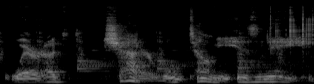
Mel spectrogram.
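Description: Over clear background noise, a man performs a put-on character voice. His pitch sits at a medium level. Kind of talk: playful movie-trailer voice during live stream chat. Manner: dramatic trailer announcer.

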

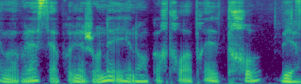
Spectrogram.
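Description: A man talks at a fast pace with a fairly low pitch, ordinary pitch variation, a dark, mellow tone, a husky, rough edge and vocal fry.

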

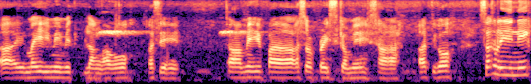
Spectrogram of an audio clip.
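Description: A man's fairly high-pitched voice at a fairly slow pace, with ordinary pitch variation, very even loudness and noticeable background noise. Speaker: student vlogger. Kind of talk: vlog narration. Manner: halting.

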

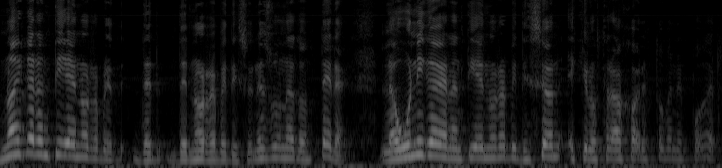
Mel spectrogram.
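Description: A man with a high-pitched voice. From Chile. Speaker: lawyer and digital media director, debater; panelist. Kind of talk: public debate. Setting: restaurant with live audience. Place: cafe. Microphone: handheld.

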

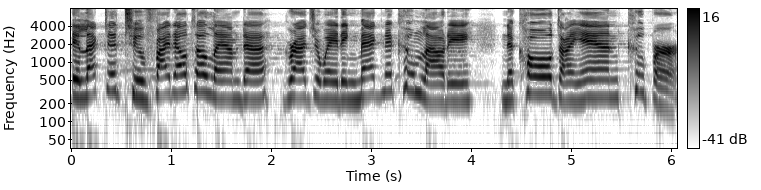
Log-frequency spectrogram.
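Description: With faint music in the background, a woman speaks at a high pitch. Her pace is fairly slow, and her pitch varies in an ordinary way. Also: very even loudness. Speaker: dean reading graduate names. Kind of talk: reading names aloud at graduation. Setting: stage with audience. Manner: steady, measured. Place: stage. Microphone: podium.

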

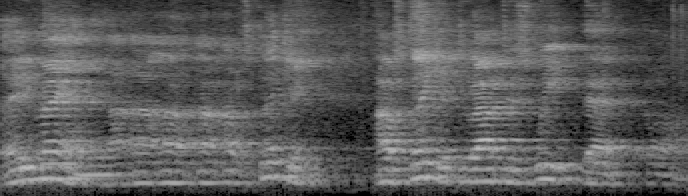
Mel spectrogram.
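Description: Strong room echo surrounds a man speaking with lively intonation. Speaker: pastor. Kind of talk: sermon. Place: church. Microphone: camera far.

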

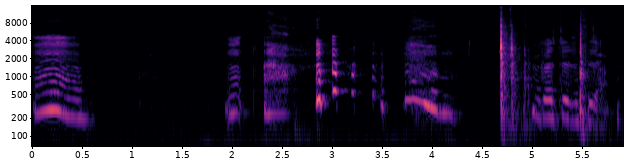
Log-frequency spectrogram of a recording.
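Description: Over noticeable background noise, a woman's high-pitched voice makes very wide pitch swings. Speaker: food mukbang / eating show YouTuber. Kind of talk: casual talk to camera. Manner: upbeat, enthusiastic. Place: home room.

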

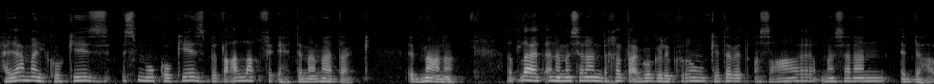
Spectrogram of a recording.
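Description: With a Gazan accent, a man speaks at a moderate pace in a fairly high pitch with ordinary pitch variation. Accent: Gazan Palestinian Arabic. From Palestine, northern Gaza Strip. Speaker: YouTuber; tech tips vlogger. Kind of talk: tutorial. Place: home room. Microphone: phone near.

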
